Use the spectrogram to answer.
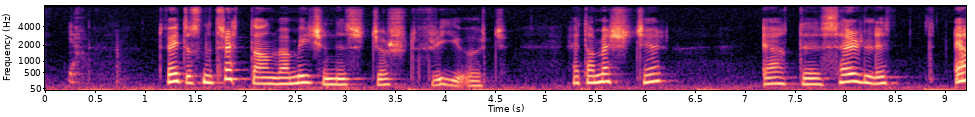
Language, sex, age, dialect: Faroese, female, 61+, Norðurstreymoy/Eysturoy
